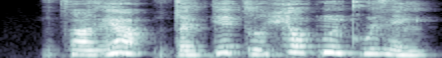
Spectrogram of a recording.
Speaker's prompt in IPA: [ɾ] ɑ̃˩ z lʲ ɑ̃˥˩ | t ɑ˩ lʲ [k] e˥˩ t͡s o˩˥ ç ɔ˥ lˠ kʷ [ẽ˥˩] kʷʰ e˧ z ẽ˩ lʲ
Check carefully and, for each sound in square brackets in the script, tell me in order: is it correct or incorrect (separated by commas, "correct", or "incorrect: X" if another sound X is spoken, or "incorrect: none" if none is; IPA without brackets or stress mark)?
incorrect: t͡s, correct, correct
